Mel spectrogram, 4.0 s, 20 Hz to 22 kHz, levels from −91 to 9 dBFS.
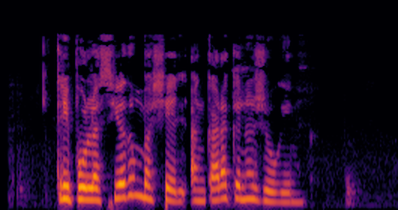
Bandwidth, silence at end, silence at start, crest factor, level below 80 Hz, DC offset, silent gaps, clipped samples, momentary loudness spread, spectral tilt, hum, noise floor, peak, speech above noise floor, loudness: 11.5 kHz; 0.95 s; 0.55 s; 18 dB; -68 dBFS; under 0.1%; none; under 0.1%; 14 LU; -5 dB/octave; none; -62 dBFS; -4 dBFS; 40 dB; -22 LUFS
